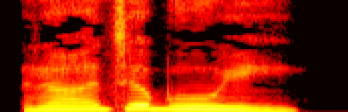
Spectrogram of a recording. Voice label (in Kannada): "ರಾಜಬೋಯಿ", Kannada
